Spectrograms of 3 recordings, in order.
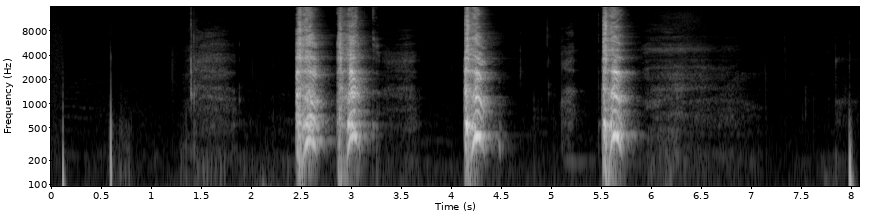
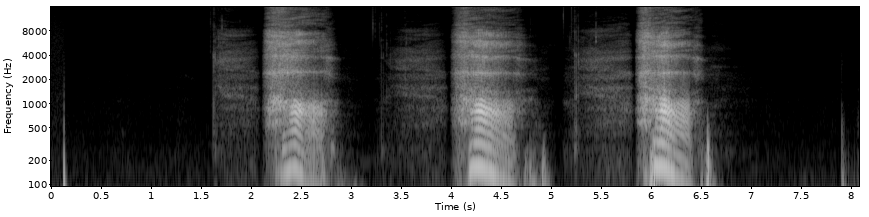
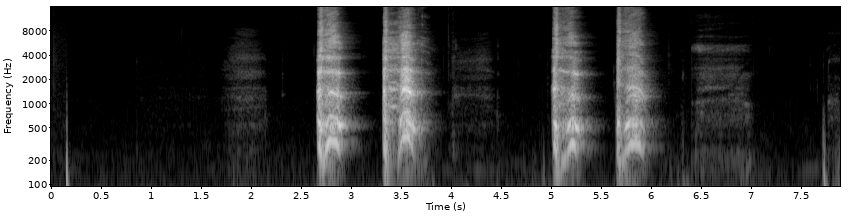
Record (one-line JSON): {"three_cough_length": "8.1 s", "three_cough_amplitude": 21899, "three_cough_signal_mean_std_ratio": 0.25, "exhalation_length": "8.1 s", "exhalation_amplitude": 13738, "exhalation_signal_mean_std_ratio": 0.35, "cough_length": "7.9 s", "cough_amplitude": 26974, "cough_signal_mean_std_ratio": 0.28, "survey_phase": "alpha (2021-03-01 to 2021-08-12)", "age": "65+", "gender": "Male", "wearing_mask": "No", "symptom_none": true, "symptom_onset": "8 days", "smoker_status": "Ex-smoker", "respiratory_condition_asthma": true, "respiratory_condition_other": false, "recruitment_source": "REACT", "submission_delay": "2 days", "covid_test_result": "Negative", "covid_test_method": "RT-qPCR"}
